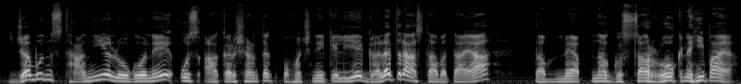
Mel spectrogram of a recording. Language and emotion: Hindi, angry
